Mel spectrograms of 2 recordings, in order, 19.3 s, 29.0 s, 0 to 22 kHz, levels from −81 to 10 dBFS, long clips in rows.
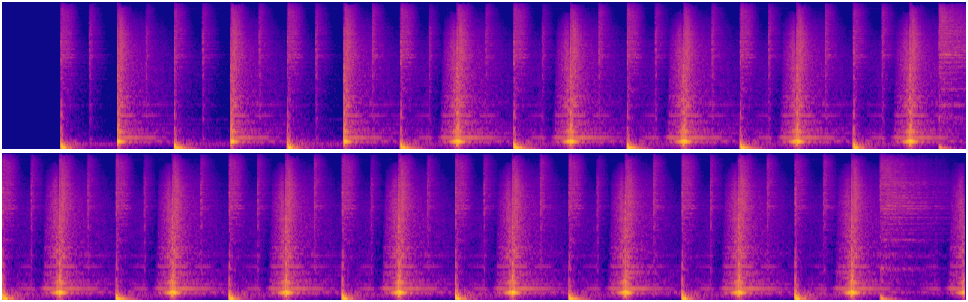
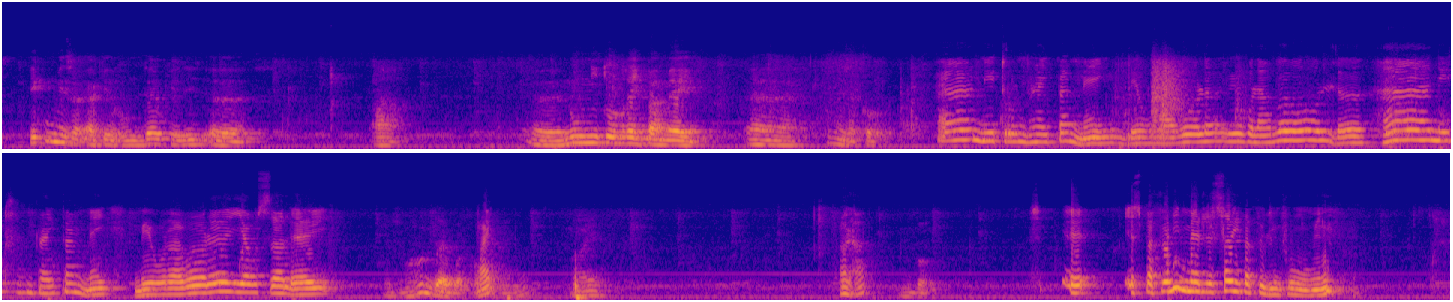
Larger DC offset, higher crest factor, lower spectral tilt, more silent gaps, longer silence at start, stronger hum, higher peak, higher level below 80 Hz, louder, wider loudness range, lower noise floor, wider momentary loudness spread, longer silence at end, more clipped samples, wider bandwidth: neither; about the same, 16 dB vs 16 dB; second, -5.5 dB/octave vs -9 dB/octave; neither; first, 0.6 s vs 0.3 s; neither; first, 0 dBFS vs -6 dBFS; first, -20 dBFS vs -44 dBFS; first, -16 LUFS vs -19 LUFS; second, 1 LU vs 13 LU; second, -35 dBFS vs -45 dBFS; about the same, 18 LU vs 18 LU; about the same, 0 s vs 0.05 s; first, 0.3% vs under 0.1%; first, over 20 kHz vs 7 kHz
